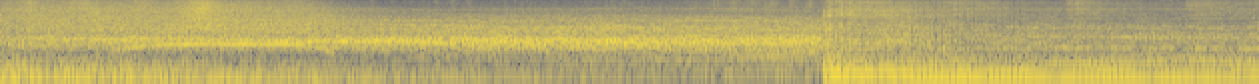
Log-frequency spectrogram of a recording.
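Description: Loud live reggaeton from the arena PA. The heavy bass beat cuts out, leaving crowd cheering over a noisy, rushing build, then crashes back in abruptly about four seconds in.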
